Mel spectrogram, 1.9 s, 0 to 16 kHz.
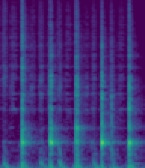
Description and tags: Stomping & playing on various pots
playing, egoless, 0, various, vol, natural, rhytm, pot, sounds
